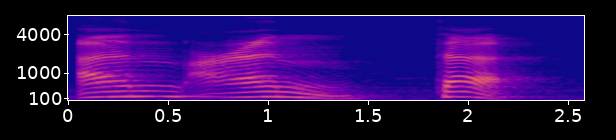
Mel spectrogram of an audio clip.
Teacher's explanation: huruf A itu tenggorokan bagian tengah, disempitkan tenggorokannya, dipaksa keluar suaranya. An'am, ta. Huruf ta dikasih sedikit angin.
